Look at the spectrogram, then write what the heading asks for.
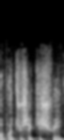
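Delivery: put-on, good-natured, joking, spoken through laughter. Retelling what the son said about private tutors: imitating son saying it laughingly. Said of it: "Mais en rigolant".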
